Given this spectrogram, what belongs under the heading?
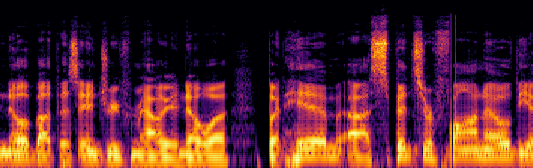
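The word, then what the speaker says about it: Mauigoa: How do you say that guy's last name? I'm with you. Maui and Noah is how I Maui and Noah.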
